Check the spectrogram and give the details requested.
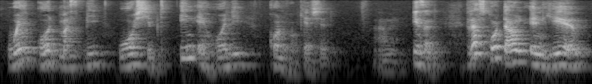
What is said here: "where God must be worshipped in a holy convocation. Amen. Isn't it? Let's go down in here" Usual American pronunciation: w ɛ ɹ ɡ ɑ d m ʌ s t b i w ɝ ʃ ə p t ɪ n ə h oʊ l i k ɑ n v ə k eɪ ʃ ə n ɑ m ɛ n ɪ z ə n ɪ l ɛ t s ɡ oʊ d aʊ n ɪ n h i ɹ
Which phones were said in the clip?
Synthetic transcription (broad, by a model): w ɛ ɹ ɡ ɑ d m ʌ s t b i w ɝ ʃ ə p t ɪ n ə h oʊ l i k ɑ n v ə k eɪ ʃ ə n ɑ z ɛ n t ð ɪ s ɡ oʊ d aʊ n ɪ n h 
